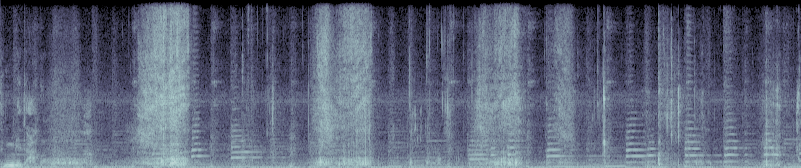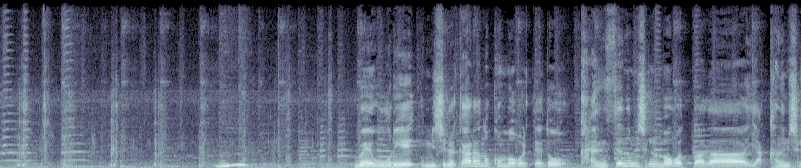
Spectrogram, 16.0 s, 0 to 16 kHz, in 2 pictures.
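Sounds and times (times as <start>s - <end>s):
background music: 0.0s - 16.0s
noodles slurped: 1.4s - 5.8s.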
